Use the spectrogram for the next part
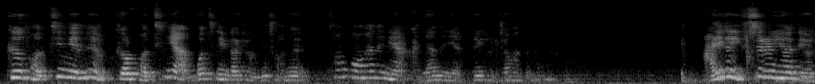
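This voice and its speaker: A woman academy director giving a talk to parents, explaining her points by acting out students' excuses in their voices. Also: fairly high pitch. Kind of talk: parent information session talk. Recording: echoey room, voice from far off, faint hiss.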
